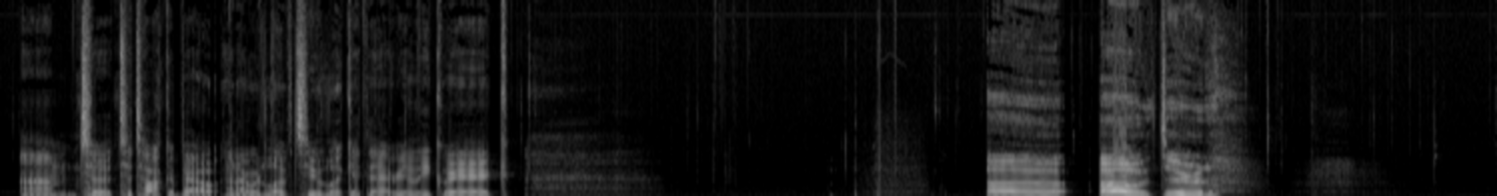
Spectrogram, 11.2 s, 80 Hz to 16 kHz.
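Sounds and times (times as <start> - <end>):
speech: 0.2 - 4.0, 7.4 - 9.3
soft mouth clicks and smacks: 6.2 - 7.3, 9.1 - 11.2
drawn-out breathy yawn: 7.4 - 9.5.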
